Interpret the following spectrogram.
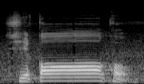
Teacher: قاف ساکن ہو گیا نا، قلقلہ کریں گے،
